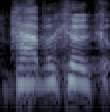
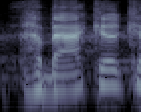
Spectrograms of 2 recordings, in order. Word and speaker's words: Habakkuk: Most people actually, there's different ways to pronounce his name, Habakkuk, or I can't remember the other one. Habakkuk, I think is the other way people pronounce it, but it's a 3-chapter book.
